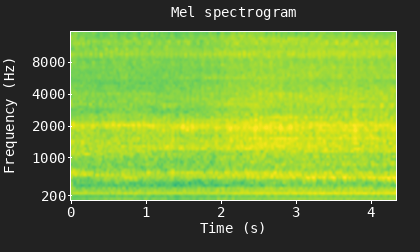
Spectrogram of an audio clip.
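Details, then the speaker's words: Suzuki Jimny with swapped-in Vitara 1.6 16v engine on its first start, oil having entered a cylinder when a plug was out, radiator not yet fitted: quiet idle with slightly uneven stumbling beat, some smoke; slight misfire, owner suspects the oil. "oh it sounds really quiet a slight misfire that's probably the oil"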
